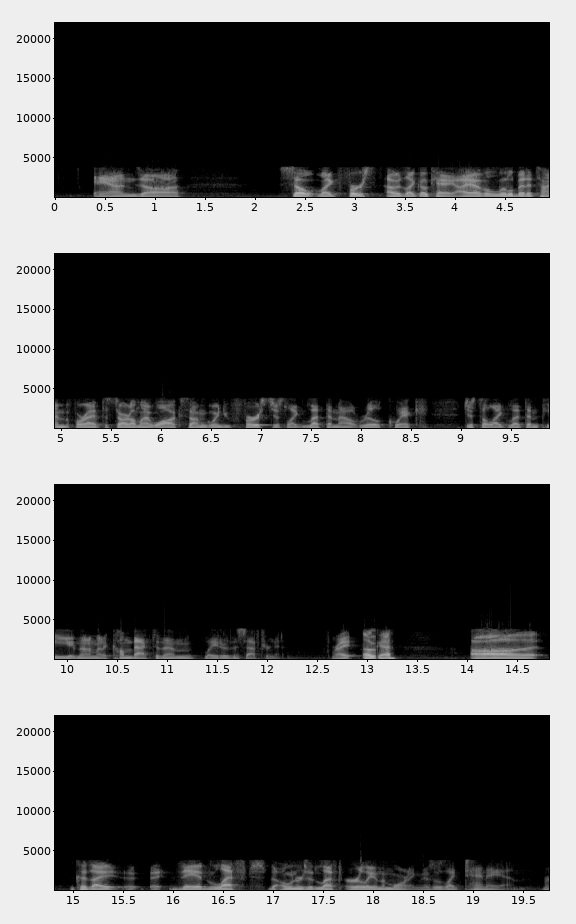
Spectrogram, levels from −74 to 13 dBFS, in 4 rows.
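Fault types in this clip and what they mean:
packet loss with pitch repetition: three 30 ms packet losses were bridged by repeating the last pitch period, leaving brief buzzy held sounds at 7.95, 10.03 and 13.05 s.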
